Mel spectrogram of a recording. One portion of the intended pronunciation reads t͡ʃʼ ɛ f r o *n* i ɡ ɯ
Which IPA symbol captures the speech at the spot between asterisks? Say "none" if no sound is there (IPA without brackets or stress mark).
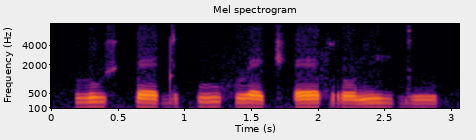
n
